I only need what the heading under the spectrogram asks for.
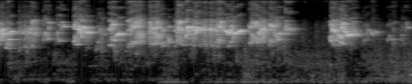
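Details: Five captive breeding pairs of lovebirds kept together in a colony: continuous high, shrill chattering and squeaky chirps from many birds at once, with a brief lull before the noisy chatter resumes.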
